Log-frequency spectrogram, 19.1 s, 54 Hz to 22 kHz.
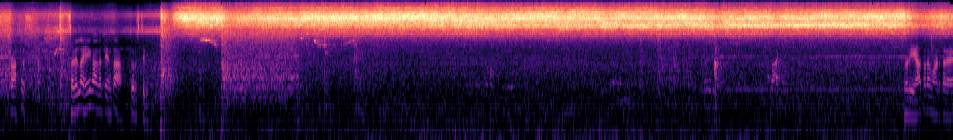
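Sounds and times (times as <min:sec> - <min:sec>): steady hissing noise: 0:00.0 - 0:19.0.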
